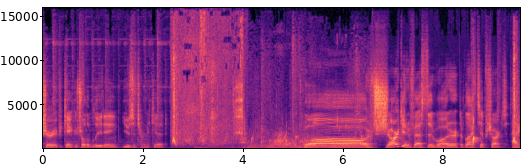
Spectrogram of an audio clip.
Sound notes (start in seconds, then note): 2.6 water sloshes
